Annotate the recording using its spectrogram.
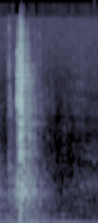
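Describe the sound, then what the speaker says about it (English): A hot tent stove door swings shut with a single soft thud and brief rattle, indoors, fairly quiet against a low background hum. "now I can just close this door normally"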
